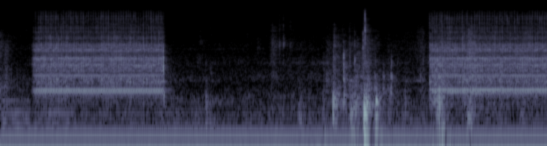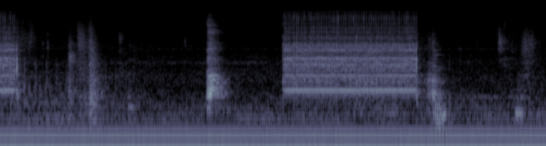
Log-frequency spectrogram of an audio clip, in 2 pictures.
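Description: A telephone ringback tone sounds three times, each burst about two seconds long with quiet pauses between, as an outgoing call waits to connect. Faint thumps and a dog barking are heard in the gaps.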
